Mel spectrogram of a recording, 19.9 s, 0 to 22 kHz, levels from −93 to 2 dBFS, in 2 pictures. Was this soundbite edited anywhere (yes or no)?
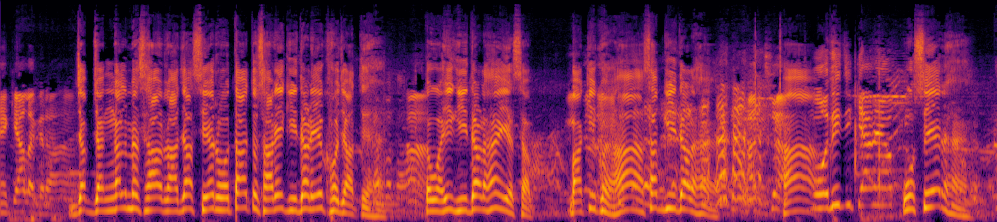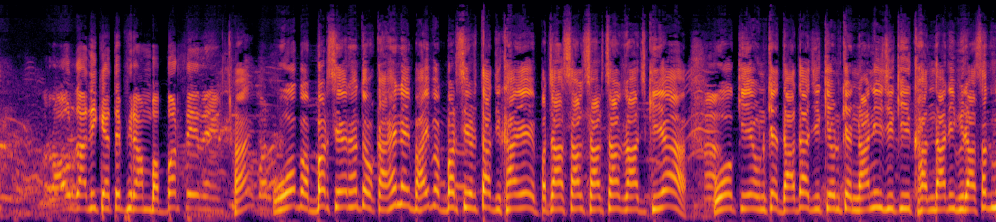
no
